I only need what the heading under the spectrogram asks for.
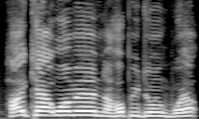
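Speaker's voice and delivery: very high, loud, eager, excited yell. Speaker greets someone into the mic, yelling. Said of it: "why am I yelling so much?".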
